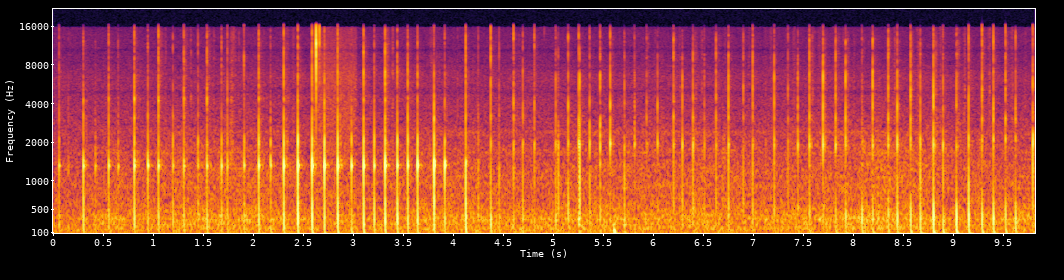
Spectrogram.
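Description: A small hollow plastic toy food tin with a printed blue label is held in the hand and tapped rapidly with fingertips and nails. The result is a quiet, steady stream of sharp, dry clicks with bright, high edges and almost no ring after each tap, plus a faint steady tone partway through.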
